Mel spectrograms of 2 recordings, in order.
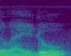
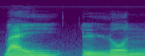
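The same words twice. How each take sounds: First: ویلو ending on an open "u", no n; ویلو with a bare vowel ending; without the nun. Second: ویلون very slow, ending in a clear n; ویلون drawn out with the final n sounded; nun pronounced. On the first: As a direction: say ویلو as "waylu", leaving off the final n. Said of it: "لام با ضمهٔ خودش بوده". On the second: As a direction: sound out ویلون as "way", pause, "lun". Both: Shown as a demonstration.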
